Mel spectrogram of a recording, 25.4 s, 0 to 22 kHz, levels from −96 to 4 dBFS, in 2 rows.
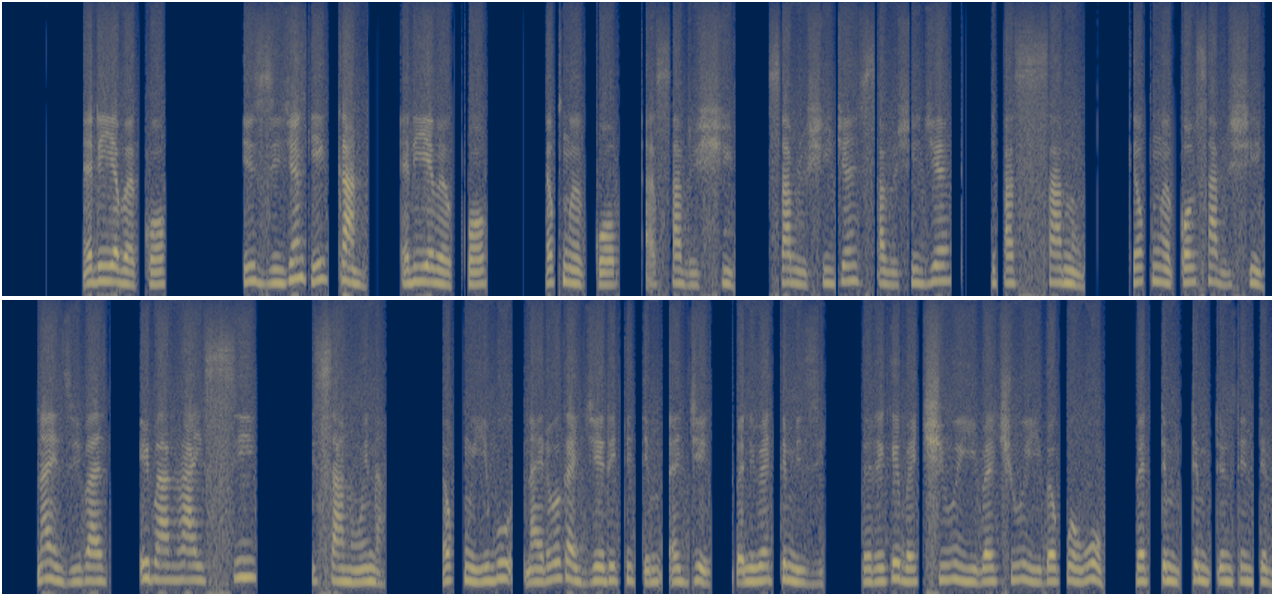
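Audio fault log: Throughout: 1-bit DFPWM compression. Each sample is coded as a single up-or-down step of an adaptive slope, so the speech is fuzzy and crackly and its treble is buried under dense broadband hiss. Unlike steady background noise, the grit tracks the signal. The roughness fits a coder running near 48 kbps.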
